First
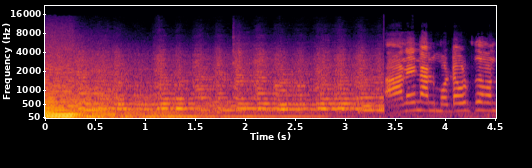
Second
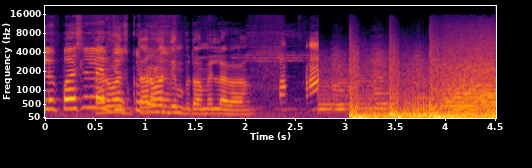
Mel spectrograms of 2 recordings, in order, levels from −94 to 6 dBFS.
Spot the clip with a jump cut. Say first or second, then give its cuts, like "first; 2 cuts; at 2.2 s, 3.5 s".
first; 1 cut; at 3.4 s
